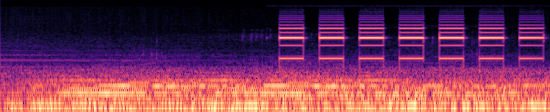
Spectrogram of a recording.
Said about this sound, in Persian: مثل هر روز با صدای آلارم موبایل از خواب بیدار شدم.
